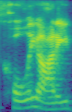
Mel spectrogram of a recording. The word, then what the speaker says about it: Cogliati: always tell people just think of it like lasagna the g is silent it's not um so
